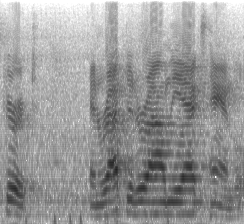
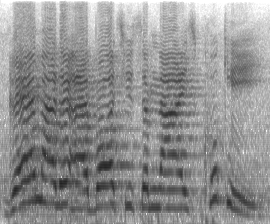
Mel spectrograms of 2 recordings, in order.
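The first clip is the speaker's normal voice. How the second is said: play-acted little girl; 7 semitones higher than usual. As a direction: declaim it in a girlish voice.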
